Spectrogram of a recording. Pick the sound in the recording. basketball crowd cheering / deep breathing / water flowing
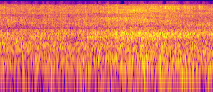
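water flowing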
